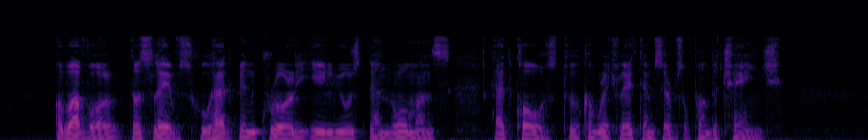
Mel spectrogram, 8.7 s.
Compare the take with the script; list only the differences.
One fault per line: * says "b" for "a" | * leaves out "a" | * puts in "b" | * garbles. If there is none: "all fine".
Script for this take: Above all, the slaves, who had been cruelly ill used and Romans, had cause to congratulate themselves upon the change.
all fine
